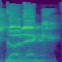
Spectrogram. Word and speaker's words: Goddek: In English, Goddek.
